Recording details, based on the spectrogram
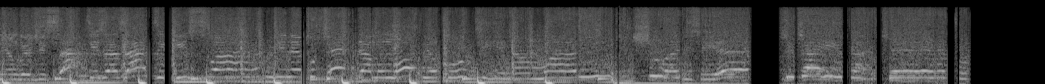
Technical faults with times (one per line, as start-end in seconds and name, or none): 0.00-10.45 low bit depth without dither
